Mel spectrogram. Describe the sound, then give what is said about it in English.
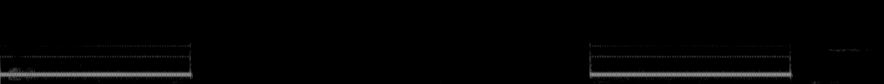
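Telephone ringback tone from a call ringing unanswered before voicemail: two long, steady, buzzy tones of about two seconds each, separated by a few seconds of near silence. “Just call her, see if she answers. Oh my God, all right. She doesn't answer. I'm leaving a voicemail.”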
